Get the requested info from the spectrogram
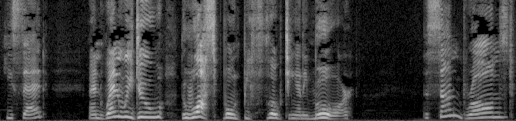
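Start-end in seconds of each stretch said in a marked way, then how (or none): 1.1-4.4 louder, gruff pirate captain scoffing. Acted. Pirate captain mocks the rival ship, loud and scornful.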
